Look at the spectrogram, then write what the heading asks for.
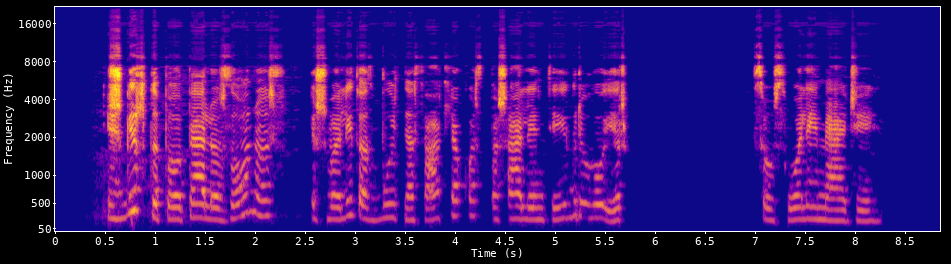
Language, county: Lithuanian, Vilnius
